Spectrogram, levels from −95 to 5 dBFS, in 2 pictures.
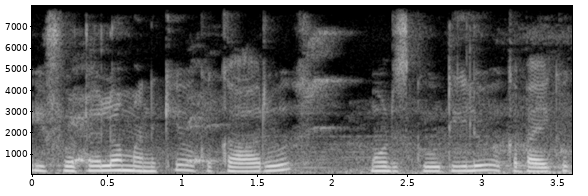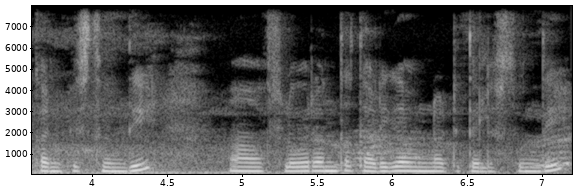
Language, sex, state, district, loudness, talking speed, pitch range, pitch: Telugu, female, Andhra Pradesh, Srikakulam, -16 LUFS, 135 wpm, 195-220 Hz, 205 Hz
